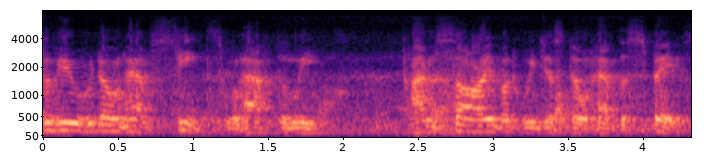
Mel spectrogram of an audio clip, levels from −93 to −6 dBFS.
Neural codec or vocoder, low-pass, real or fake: none; 7.2 kHz; real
